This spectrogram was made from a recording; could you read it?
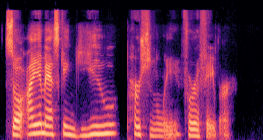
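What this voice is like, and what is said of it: Choked-up, emotional voice. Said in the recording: “getting choked up again ... I'm getting choked up”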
